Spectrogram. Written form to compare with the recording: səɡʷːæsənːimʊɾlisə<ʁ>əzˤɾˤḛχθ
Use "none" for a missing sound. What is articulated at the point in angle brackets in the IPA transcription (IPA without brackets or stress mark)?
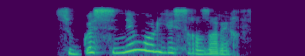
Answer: ʁ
